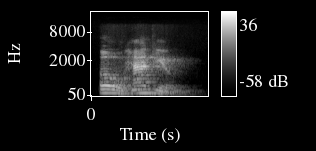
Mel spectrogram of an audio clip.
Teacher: You need to emphasize the word have, because it's important.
